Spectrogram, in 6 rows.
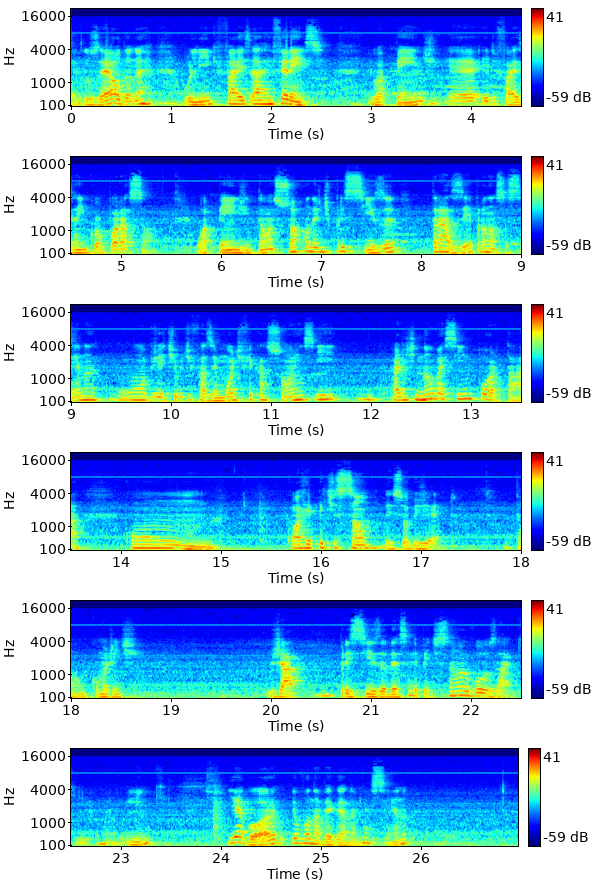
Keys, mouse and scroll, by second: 22.8 click.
